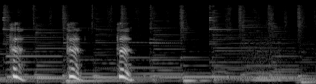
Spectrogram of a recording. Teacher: руку на горлечко і вимивте звук т чи тремтить воно ні наше горлечко не тремтить голос не працює Тому звук т називають глухим · наші губи злегко розтягнуті в посмішці між зубами є невеличка щілина кінчик язика протиснутий до верхніх зубів перешкоджаючи виходу повітрю що виходить з ротика потім ця Змичка розривається і повітря виходить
